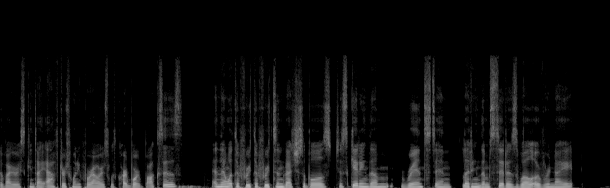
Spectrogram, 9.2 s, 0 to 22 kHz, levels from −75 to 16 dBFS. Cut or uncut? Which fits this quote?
cut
